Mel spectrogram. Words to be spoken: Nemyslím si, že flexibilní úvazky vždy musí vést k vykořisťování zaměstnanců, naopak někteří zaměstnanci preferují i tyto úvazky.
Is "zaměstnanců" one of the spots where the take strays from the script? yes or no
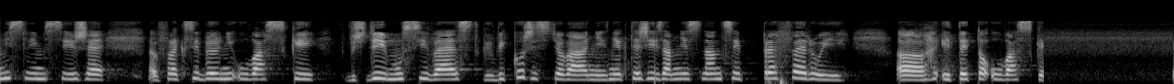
yes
